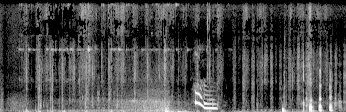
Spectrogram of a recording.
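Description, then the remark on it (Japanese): An excited dog named Yamato whimpers in delight at a visitor it had long wanted to see, letting out a short, high-pitched whine that slides downward, surrounded by quick pattering paw steps and light panting. “めちゃくちゃ喜んでんな。ずっとお前に会いたかってたから。”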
